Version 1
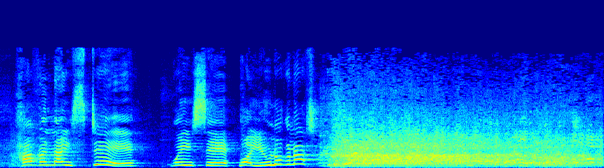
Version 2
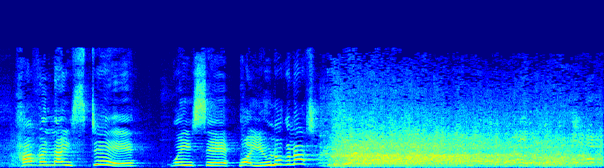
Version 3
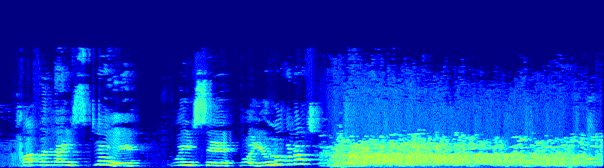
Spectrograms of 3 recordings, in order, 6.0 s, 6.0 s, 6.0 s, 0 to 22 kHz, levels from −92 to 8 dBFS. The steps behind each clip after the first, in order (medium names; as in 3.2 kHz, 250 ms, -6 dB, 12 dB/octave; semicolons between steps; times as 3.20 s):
no audible change
coarse spectral quantiser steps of 30 dB; early reflections 17 ms -5 dB, 61 ms -10 dB; attacks held to a fixed rise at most 250 dB/s; trim -4 dB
